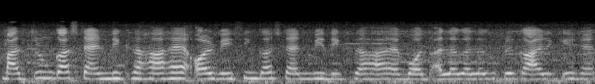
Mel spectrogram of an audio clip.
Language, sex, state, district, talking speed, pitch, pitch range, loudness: Hindi, female, Bihar, Katihar, 200 wpm, 255 Hz, 245-270 Hz, -15 LUFS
